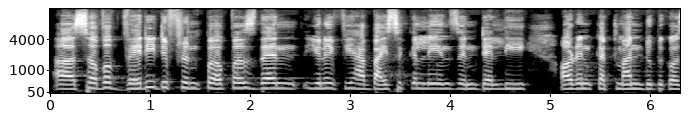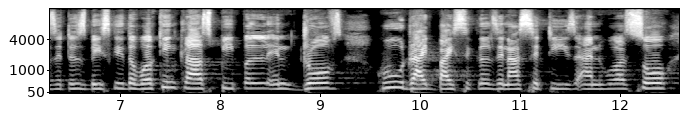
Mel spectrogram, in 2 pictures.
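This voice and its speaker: A woman's voice: medium pitch, flat delivery, normal speed. A woman moderating a conference panel, speaking hesitantly with many fillers. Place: conference hall. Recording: reverberant conference hall.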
